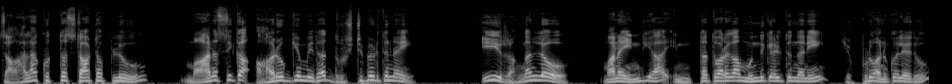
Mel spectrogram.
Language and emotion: Telugu, surprised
